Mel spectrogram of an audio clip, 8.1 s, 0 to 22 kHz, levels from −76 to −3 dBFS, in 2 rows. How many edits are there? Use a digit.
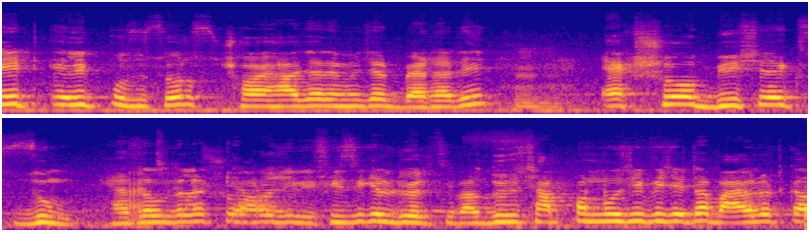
1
